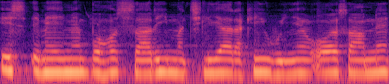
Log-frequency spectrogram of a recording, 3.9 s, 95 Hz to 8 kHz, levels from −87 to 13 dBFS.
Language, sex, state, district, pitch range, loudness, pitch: Hindi, male, Uttar Pradesh, Muzaffarnagar, 170-180 Hz, -14 LUFS, 175 Hz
